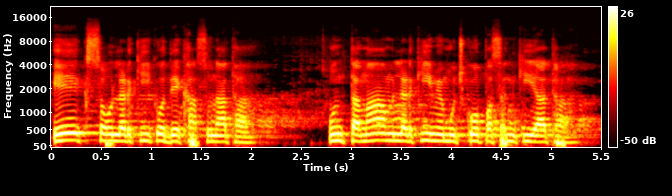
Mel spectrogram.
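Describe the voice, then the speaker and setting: A man preaching who speaks as a young newlywed daughter, in a lower, softer voice. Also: fairly even intonation, unhurried, reverberant. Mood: earnest.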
